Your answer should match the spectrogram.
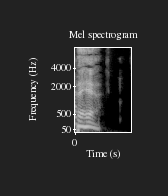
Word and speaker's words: Pereira: Is it Pereira? – Pereira. – Okay, I want to make sure because everyone keeps giving me a hard time with the way I pronounce it. Pereira.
